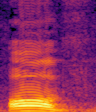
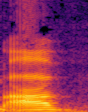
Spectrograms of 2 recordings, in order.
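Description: First: The vowel sounds like 'o'. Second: The vowel sounds like 'a'. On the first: The speaker calls it wrong. "היינו צריכים לומר אוב" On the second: The speaker calls it right. "למה אנחנו אומרים אב"

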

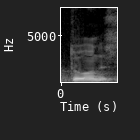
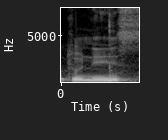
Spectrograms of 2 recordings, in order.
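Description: First: The stress is on the first syllable. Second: The stress is on the last syllable. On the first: The speaker calls it right. "תוניס, מלעין" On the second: The speaker calls it wrong. "לא תוניס, מלרע"

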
